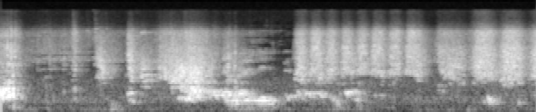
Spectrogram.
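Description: Gloved hand rubbing and scraping over the rubber tread of a worn truck tyre: a run of rough, hissy strokes, thickest in the second half.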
